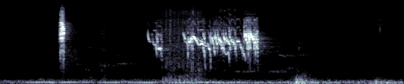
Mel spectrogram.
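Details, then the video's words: Budgerigar chirping contentedly: a sharp click, then a continuous run of buzzy, warbling chatter lasting about a second, against a low electrical hum. "happy budgie chirping sound"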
